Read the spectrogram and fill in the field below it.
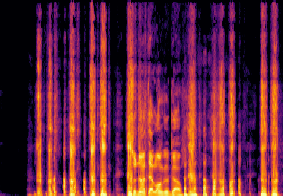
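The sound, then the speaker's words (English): A person briefly talks, then lets out a loud, drawn-out, wobbling pig-like snort and grunt imitation lasting about a second, followed by more quick speech. “Snort, pig.”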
